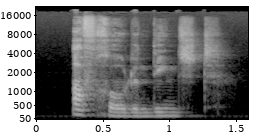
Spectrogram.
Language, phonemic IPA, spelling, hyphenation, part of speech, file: Dutch, /ˈɑf.xoː.də(n)ˌdinst/, afgodendienst, af‧go‧den‧dienst, noun, Nl-afgodendienst.ogg
- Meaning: idolatry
